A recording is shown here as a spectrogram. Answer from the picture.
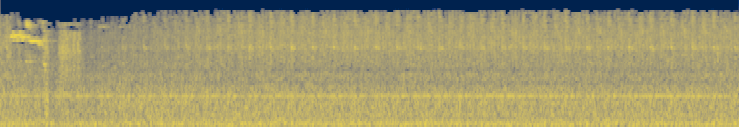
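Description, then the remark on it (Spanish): A bus engine idles with a steady, loud low rumble and faint rattling vibration, continuous throughout, after a brief hiss at the very start. No one speaks. “Se sube al autobús, que está algo más vacío de lo habitual.”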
